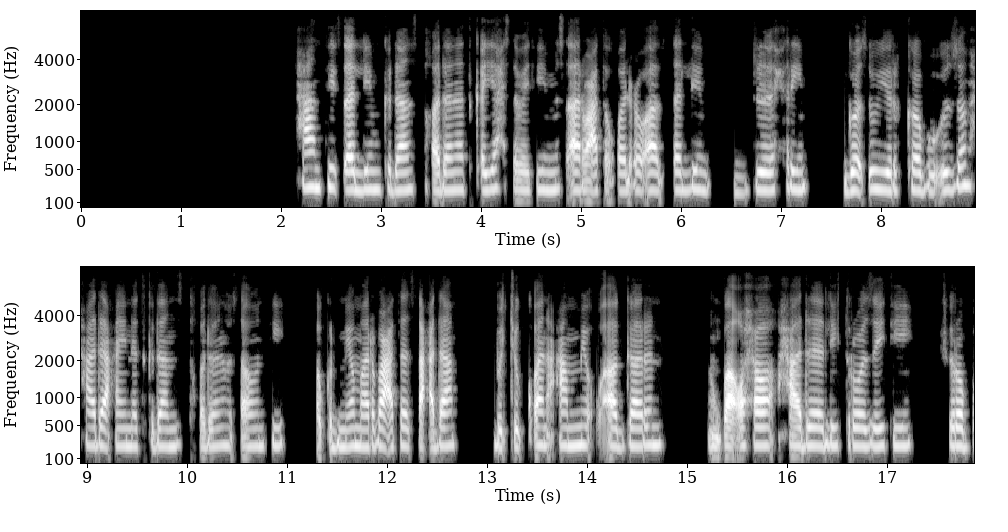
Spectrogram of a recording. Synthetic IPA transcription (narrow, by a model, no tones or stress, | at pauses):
ħant̪ʰit͡sʼɐlːimkʰɨd̪anzɨt̪ʰɐxɐd̪ɐnɐt̪kʼɐjːaħsɐβɐjt̪ʰimɨsa̰ɾba̰ʕt̪ʰɐkʼɐlʕuʔaβt͡sʼɐlːim | d̪ɨħɾi | ɡɐt͡sʼujɪɾɨkʰːɐβuʔɨzo̞mħad̪ɐʕajnɐt̪kʰɨd̪anzɨt̪ʰɐ̥xɐd̪ɐnuhɨsʼawɨnt̪ʰi | ʔaβkʼɨd̪mio̞maɾbaʕt̪ʰɐt͡sʼa̰ʕd̪a | bɨt͡ʃʼɪkʼːonʕamːikʼa̰ɡaɾɨn | ʔɨŋkʷʼa̰χʼħo̞ħa̰d̪ɐlit̪ʰɾo̞zɐjt̪ʰi | ʃʊɾob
